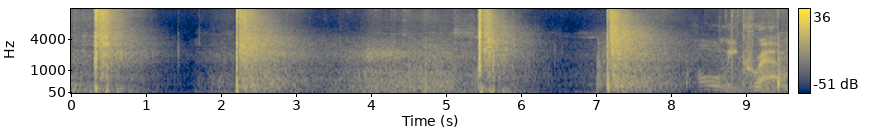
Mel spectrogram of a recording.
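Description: Backyard Fourth of July fireworks, including a neon tube, go off in four loud, sharp booms spaced a couple of seconds apart, each followed by a crackling, rumbling tail, with people's voices in between.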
